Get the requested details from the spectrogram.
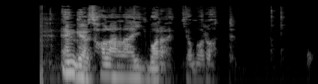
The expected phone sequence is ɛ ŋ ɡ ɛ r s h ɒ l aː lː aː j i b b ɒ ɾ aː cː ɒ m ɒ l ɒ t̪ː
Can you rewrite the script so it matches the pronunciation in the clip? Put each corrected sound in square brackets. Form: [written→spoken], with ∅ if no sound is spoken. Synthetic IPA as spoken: ɛ ŋ ɡ ɛ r s h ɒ l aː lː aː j i [b→ɡ] b ɒ ɾ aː cː ɒ m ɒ [l→ɾ] ɒ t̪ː

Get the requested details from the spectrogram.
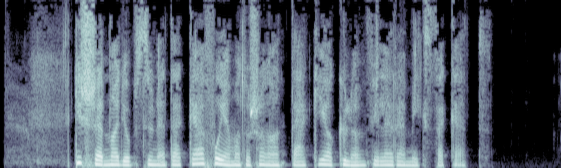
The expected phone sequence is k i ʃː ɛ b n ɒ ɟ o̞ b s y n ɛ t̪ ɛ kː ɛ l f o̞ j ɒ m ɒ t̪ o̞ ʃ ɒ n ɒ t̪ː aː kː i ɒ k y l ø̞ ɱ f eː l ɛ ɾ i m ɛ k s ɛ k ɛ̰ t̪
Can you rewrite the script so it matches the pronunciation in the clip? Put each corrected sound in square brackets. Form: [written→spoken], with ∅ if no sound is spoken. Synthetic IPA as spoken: k i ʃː ɛ b n ɒ ɟ o̞ b s y n ɛ t̪ ɛ kː ɛ l f o̞ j ɒ m ɒ t̪ o̞ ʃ ɒ n ɒ t̪ː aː kː i ɒ k y l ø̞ ɱ f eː l ɛ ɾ [i→ɛ] m [ɛ→i] k s ɛ k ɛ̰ t̪

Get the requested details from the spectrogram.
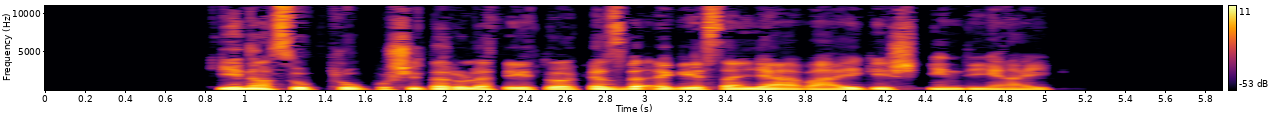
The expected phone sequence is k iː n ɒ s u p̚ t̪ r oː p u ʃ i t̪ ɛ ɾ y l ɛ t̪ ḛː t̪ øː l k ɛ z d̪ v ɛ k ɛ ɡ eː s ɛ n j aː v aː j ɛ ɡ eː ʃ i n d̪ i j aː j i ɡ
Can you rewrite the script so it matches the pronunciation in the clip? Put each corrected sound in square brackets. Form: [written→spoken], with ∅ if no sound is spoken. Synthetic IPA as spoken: k iː n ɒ s u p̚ t̪ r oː p u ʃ i t̪ ɛ ɾ y l ɛ t̪ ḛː t̪ øː l k ɛ z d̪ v ɛ [k→ʔ] ɛ ɡ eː s ɛ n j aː v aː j [ɛ→i] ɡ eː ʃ i n d̪ i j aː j i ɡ

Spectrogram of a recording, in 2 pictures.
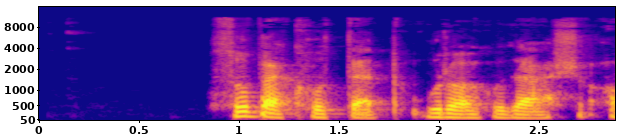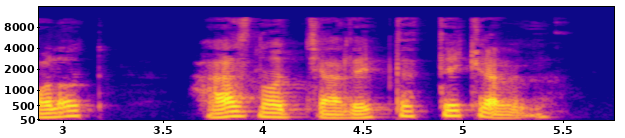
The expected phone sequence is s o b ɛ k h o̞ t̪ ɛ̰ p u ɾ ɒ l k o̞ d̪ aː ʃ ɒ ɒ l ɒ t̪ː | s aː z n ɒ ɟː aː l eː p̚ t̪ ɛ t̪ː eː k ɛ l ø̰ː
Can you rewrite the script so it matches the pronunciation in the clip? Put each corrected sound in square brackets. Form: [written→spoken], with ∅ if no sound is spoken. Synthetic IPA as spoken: s o b ɛ k h o̞ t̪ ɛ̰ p u ɾ ɒ l k o̞ d̪ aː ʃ ɒ ɒ l ɒ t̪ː | [s→h] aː z n ɒ ɟː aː l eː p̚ t̪ ɛ t̪ː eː k ɛ l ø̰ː

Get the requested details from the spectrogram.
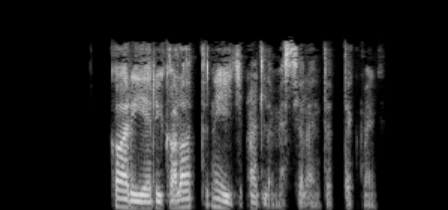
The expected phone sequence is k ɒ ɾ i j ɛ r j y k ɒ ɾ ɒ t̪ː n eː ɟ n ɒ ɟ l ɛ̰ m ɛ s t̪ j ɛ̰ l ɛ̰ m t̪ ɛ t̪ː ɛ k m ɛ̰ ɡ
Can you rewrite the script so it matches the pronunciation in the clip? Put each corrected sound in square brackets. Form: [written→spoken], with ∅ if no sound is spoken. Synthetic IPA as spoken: k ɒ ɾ i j ɛ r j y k ɒ [ɾ→l] ɒ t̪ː n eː ɟ n ɒ ɟ l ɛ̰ m ɛ s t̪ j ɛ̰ l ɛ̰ [m→n] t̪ ɛ t̪ː ɛ k m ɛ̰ ɡ

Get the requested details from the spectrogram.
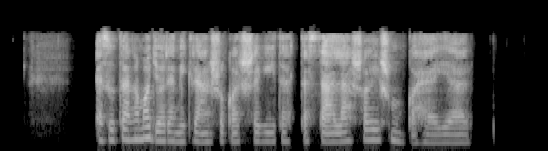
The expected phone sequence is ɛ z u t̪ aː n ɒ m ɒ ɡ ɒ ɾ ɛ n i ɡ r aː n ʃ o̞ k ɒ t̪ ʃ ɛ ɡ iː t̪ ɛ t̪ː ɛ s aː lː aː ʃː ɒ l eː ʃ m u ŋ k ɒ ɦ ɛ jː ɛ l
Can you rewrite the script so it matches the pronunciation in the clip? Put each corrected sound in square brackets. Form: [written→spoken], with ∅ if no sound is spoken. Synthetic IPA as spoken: ɛ z u t̪ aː n ɒ m ɒ [ɡ→ɟ] ɒ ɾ ɛ [n→m] i ɡ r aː n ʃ o̞ k ɒ t̪ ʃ ɛ ɡ iː t̪ ɛ t̪ː ɛ s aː lː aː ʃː ɒ l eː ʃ m u ŋ k ɒ ɦ ɛ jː ɛ l

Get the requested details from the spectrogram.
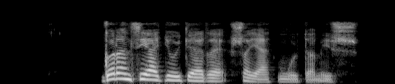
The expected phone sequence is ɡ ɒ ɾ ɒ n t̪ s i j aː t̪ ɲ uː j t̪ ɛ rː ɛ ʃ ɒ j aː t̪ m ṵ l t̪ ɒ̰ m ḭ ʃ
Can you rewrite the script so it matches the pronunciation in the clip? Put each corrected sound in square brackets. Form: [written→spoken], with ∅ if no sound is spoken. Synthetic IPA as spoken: ɡ ɒ ɾ ɒ n t̪ s i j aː t̪ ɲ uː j t̪ ɛ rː ɛ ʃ ɒ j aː t̪ m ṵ l t̪ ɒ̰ m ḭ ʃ

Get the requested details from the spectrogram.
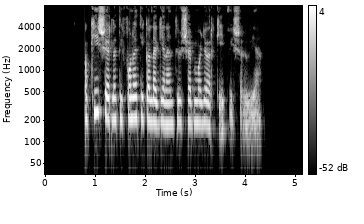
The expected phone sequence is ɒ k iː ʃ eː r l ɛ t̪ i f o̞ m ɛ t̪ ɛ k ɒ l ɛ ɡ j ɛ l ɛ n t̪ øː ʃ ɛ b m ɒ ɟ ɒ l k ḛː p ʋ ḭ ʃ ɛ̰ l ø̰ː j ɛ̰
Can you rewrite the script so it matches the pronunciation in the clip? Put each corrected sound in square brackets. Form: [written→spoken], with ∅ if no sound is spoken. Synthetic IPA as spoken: ɒ k iː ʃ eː r l ɛ t̪ i f o̞ [m→n] ɛ t̪ [ɛ→i] k ɒ l ɛ ɡ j ɛ l ɛ n t̪ øː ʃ ɛ b m ɒ ɟ ɒ [l→r] k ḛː p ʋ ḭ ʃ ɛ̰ l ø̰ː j ɛ̰

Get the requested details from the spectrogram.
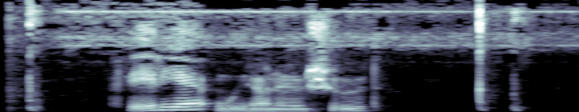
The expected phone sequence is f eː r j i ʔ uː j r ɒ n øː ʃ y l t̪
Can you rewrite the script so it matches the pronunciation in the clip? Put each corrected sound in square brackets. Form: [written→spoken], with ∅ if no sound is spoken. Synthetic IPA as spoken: f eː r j [i→ɛ] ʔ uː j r ɒ n øː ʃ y l t̪

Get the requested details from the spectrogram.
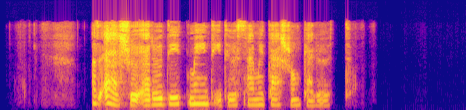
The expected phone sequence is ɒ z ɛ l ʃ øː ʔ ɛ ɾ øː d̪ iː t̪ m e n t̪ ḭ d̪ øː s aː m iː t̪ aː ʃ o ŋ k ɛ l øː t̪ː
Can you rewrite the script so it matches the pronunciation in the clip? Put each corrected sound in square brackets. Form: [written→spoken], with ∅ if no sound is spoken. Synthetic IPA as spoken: ɒ z ɛ l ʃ øː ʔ ɛ ɾ øː d̪ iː t̪ m e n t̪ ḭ d̪ øː s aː m iː t̪ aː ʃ o ŋ k ɛ l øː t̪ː

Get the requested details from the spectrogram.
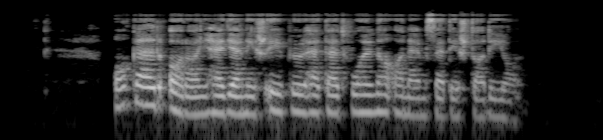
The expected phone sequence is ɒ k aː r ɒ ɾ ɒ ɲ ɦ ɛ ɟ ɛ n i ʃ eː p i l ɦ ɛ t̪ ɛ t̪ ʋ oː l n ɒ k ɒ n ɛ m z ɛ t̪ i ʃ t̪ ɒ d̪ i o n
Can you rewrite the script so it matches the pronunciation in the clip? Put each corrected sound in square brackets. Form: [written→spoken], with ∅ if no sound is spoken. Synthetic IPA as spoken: ɒ k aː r ɒ ɾ ɒ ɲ ɦ ɛ ɟ ɛ n i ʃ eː p [i→y] l ɦ ɛ t̪ ɛ t̪ ʋ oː l n ɒ [k→ʔ] ɒ n ɛ m z ɛ t̪ i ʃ t̪ ɒ d̪ i o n

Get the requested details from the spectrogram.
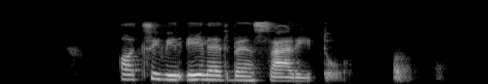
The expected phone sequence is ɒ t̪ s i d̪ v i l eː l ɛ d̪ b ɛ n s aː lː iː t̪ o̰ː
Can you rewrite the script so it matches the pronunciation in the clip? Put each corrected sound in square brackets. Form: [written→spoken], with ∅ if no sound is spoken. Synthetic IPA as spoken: ɒ t̪ s i [d̪→∅] v i l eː l ɛ d̪ b ɛ n s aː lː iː t̪ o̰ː

